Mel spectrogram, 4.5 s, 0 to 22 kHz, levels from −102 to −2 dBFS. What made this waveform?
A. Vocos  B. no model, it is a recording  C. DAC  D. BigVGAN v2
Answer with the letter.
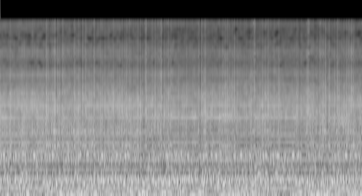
A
